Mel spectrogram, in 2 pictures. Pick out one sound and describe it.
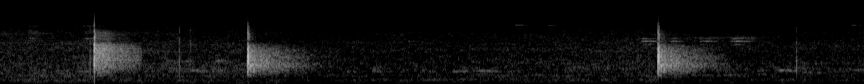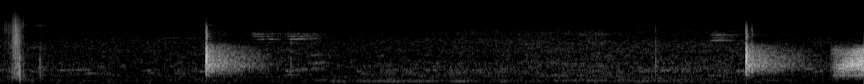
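Short game menu clicks sound now and then.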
